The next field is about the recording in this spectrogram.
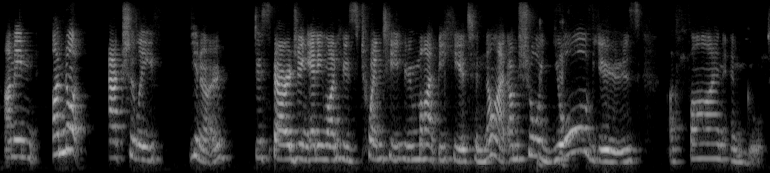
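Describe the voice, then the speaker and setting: Aussie woman around 30 doing standup on zoom, high voice, wry, muffled noisy headset sound. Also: measured pace. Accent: Australian. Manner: expressive, wry, chuckling between phrases. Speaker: stand-up comedian. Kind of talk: stand-up comedy set over video call. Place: small room at home. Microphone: headset on a video call. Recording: muffled, noisy video-call audio with clicks.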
